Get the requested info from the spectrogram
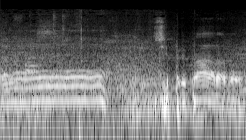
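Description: An amplified voice over the stage PA holding one long, steady note for about a second, then breaking into shorter rising and falling calls near the end.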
